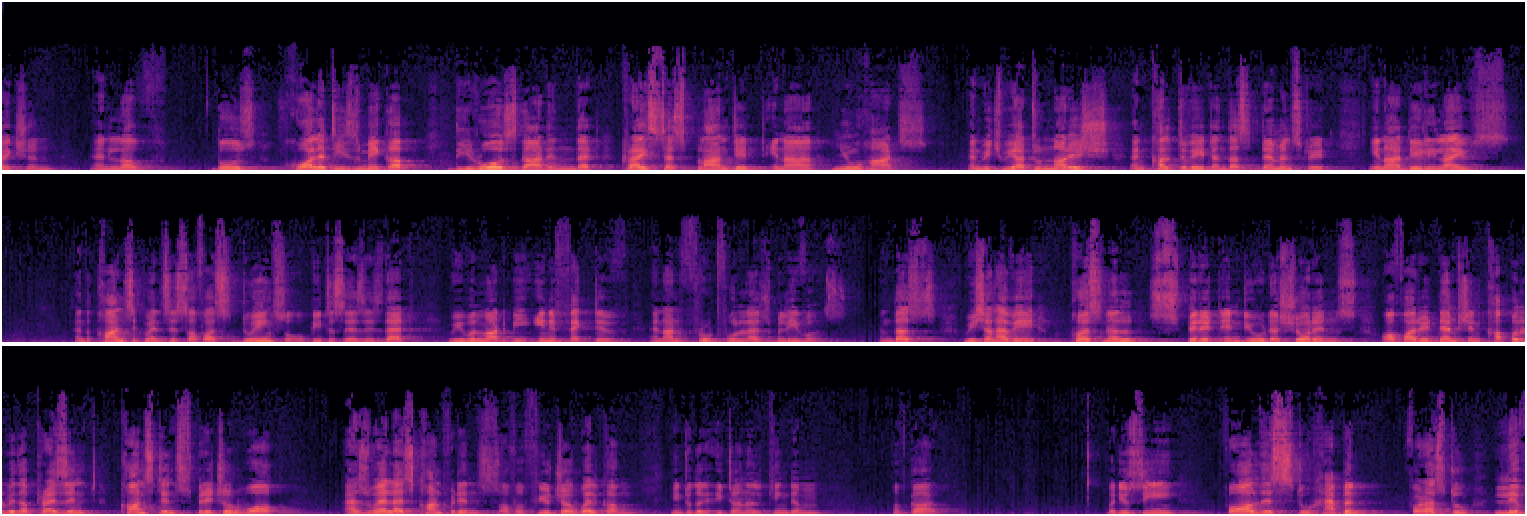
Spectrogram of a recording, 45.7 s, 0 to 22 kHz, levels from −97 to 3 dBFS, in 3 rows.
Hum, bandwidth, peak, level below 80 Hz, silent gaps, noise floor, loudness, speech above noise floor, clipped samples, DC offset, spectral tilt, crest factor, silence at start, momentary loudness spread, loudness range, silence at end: none; 16.5 kHz; -14 dBFS; -78 dBFS; none; -69 dBFS; -35 LUFS; 35 dB; under 0.1%; under 0.1%; -3.5 dB/octave; 22 dB; 0 s; 14 LU; 7 LU; 0 s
